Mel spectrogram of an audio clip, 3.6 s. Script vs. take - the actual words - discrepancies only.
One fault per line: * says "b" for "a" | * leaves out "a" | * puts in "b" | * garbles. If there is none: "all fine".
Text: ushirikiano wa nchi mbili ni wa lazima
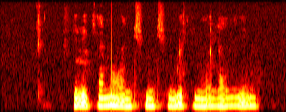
* puts in "nchi"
